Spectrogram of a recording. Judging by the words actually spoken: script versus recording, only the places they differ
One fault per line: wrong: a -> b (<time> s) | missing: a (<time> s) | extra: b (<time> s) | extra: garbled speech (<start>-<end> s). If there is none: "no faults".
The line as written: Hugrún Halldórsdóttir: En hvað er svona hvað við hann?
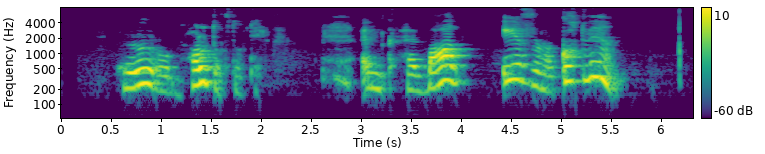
wrong: hvað -> gott (5.1 s)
